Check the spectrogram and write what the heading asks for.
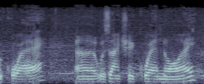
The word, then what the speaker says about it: Kwai: Bridge Over the River Kwai, which is the way we pronounce as foreigners, which is mispronounced. It's actually River Kwai.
